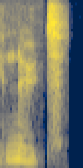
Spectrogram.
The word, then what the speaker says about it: Noot: So the way I spell it is N-O-O-T, Newt.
